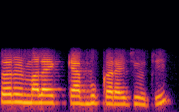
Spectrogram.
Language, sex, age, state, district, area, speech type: Marathi, male, 18-30, Maharashtra, Jalna, urban, conversation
